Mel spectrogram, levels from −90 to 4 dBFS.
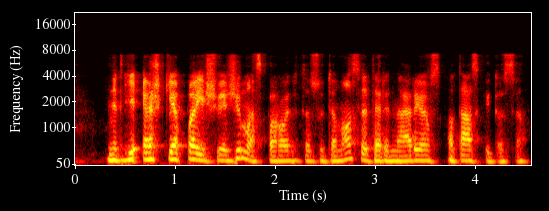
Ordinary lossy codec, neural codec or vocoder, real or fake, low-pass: AAC, 48 kbps; codec, 24 kHz, 3 kbps, HILCodec; fake; 7.2 kHz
